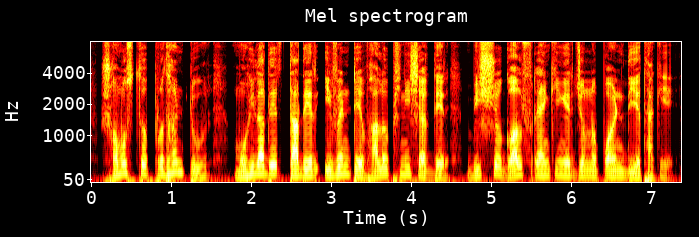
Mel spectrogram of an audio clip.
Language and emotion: Bengali, neutral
